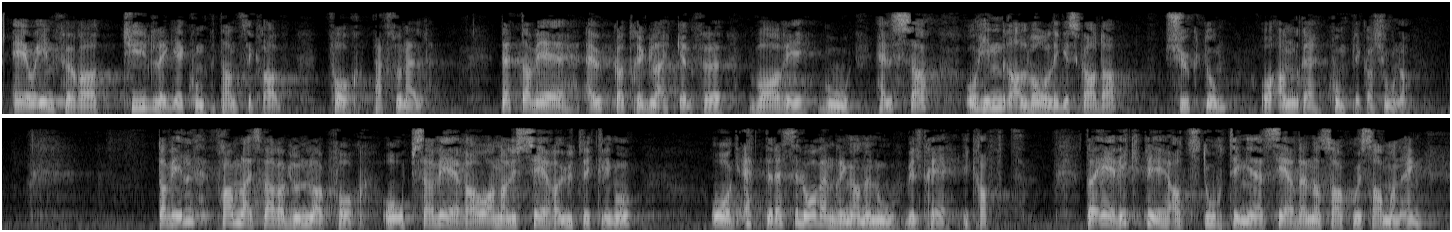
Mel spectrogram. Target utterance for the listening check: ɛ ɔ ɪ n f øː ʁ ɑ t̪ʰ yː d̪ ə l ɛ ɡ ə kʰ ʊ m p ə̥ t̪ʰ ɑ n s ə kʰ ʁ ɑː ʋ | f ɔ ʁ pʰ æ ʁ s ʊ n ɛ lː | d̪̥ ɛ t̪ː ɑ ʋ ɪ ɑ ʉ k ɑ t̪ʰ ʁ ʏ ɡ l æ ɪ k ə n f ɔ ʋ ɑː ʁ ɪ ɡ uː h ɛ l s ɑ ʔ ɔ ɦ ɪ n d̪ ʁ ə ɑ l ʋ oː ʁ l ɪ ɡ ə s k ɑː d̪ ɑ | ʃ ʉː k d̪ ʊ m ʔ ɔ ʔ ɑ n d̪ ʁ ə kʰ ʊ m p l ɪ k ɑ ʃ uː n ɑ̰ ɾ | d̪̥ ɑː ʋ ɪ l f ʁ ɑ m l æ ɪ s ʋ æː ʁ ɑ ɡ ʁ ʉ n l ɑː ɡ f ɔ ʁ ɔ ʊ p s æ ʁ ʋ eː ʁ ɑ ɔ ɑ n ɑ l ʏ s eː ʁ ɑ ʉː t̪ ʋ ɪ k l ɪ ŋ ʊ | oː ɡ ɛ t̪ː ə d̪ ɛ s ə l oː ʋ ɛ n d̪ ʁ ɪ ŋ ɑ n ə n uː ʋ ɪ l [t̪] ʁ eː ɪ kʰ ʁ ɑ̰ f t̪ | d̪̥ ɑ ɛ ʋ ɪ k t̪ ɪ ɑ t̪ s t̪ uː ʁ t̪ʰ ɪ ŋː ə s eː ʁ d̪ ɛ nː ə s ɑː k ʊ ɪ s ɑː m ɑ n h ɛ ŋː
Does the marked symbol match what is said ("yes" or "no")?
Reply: no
